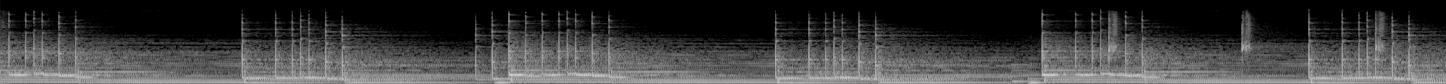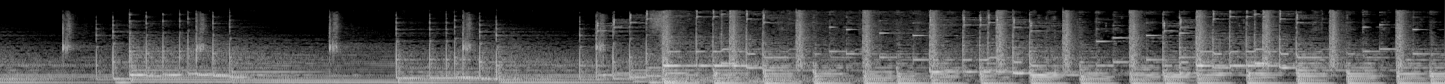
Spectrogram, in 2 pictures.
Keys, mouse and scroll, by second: 7.6 alt+scroll down 1, 9.1 scroll down 1, 13.5-14.0 alt+scroll down 1, 14.0-15.9 alt+scroll up 1, 16.1 scroll up 1.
